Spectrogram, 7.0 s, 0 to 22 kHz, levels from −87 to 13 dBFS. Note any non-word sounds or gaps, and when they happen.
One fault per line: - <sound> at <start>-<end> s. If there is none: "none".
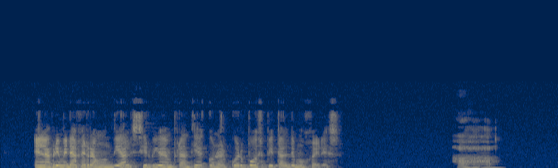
- laugh at 5.6-6.3 s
